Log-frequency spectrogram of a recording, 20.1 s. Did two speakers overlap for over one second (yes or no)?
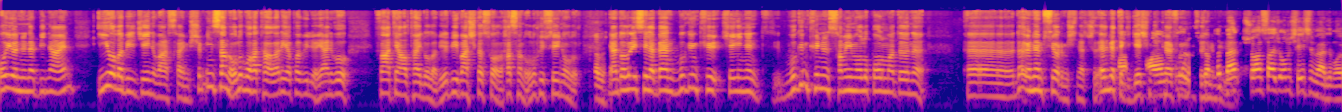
yes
